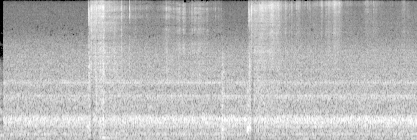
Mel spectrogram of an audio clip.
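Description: Everlast TIG welder tacking a steel shifter part: a steady hum with two bursts of arc hiss, a short one about two seconds in and a longer one about five seconds in.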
